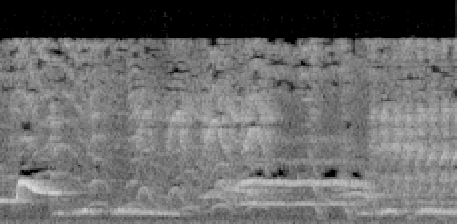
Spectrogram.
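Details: Laughingthrush giving a rising whistled note followed by mellow, rounded lower notes and a long sustained whistle; the phrase is softer, over a light background hiss.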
